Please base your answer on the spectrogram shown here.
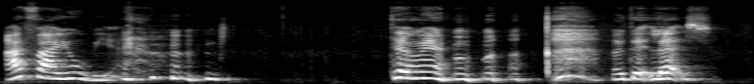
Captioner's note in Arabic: ضحك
